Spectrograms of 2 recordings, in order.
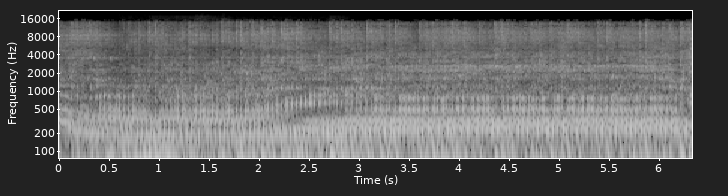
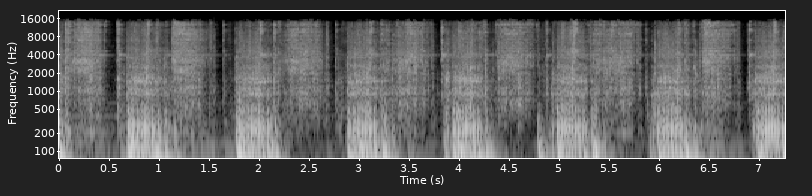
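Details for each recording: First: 1995 Ardisam Earthquake 8900 auger two-stroke, late-evening cold start on the first pull: steady, even buzz at constant speed with no misses or surging; the engine is running properly after repair. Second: 1995 Ardisam 8900 two-stroke ice/earth auger (Earthquake/Eskimo), a yard-sale no-start despite a new plug, with an empty tank. It fires and revs in ragged surges for about nine seconds on carb cleaner sprayed into the intake, then dies.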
